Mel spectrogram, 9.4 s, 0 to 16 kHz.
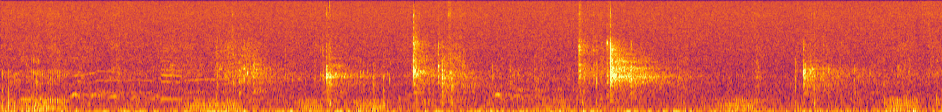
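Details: Wild boars in front of a deer camera on 17 December 2022 at 20:17 make soft, purring grunts, broken by several sharp clicks and knocks over a muffled low hum.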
